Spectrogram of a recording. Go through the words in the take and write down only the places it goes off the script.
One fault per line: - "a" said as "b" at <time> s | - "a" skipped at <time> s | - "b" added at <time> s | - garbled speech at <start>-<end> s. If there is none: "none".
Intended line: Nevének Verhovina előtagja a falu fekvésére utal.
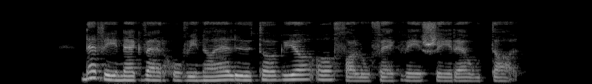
none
